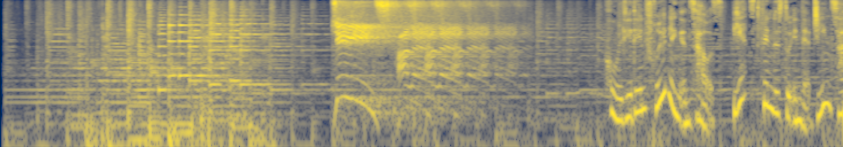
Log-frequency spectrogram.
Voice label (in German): Werbespot; Yeans Halle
